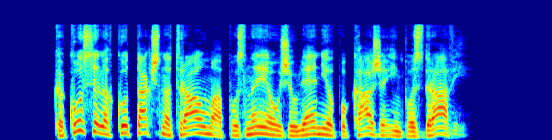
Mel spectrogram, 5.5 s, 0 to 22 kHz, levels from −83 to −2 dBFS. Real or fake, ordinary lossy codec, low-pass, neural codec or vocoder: fake; none; none; vocoder, 22.05 kHz, 80 mel bands, WaveNeXt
